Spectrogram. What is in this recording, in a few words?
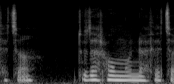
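"rhwng" Welsh, spoken word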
